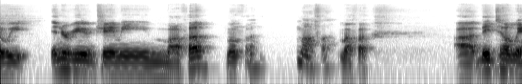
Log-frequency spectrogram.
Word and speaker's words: Moffa: interviewed Jamie mafa MAA mafa mafa uh they tell me how to pronounce it in the see I think mfet but I just take the tea off so mafa but uh yeah they're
